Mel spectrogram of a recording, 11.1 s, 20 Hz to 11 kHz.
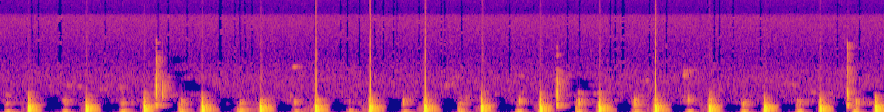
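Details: Strong, steady low thumping heartbeat at about 87 a minute; a normal heartbeat settling during recovery after exercise.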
